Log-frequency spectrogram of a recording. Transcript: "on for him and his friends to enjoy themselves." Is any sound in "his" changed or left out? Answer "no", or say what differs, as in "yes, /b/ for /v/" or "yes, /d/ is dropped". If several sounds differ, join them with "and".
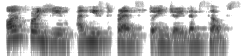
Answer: yes, /s/ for /z/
